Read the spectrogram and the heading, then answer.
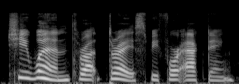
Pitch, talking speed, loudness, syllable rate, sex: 225 Hz, 150 wpm, -17 LUFS, 5.2 syllables/s, female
